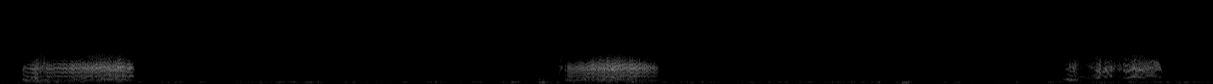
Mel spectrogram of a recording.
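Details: Three rhythmic snores, about five seconds apart, come from a Maltese dog asleep. Each is a soft, buzzy breath lasting around a second, in a hushed indoor setting.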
